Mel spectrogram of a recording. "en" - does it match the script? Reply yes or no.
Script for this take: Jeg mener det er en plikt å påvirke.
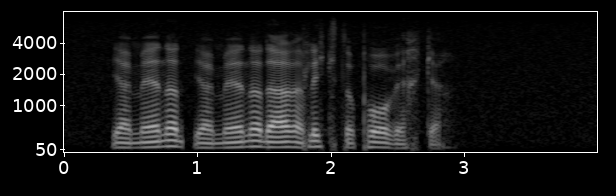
no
